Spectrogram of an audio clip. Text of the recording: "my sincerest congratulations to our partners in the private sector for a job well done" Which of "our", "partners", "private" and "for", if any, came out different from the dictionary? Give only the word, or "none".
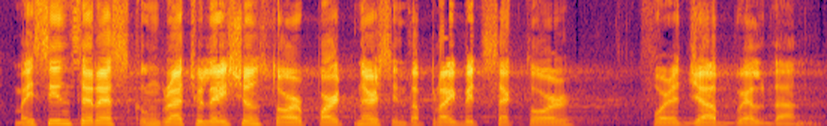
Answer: partners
